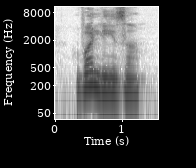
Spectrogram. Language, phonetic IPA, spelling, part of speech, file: Ukrainian, [ʋɐˈlʲizɐ], валіза, noun, Uk-валіза.ogg
- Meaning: suitcase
